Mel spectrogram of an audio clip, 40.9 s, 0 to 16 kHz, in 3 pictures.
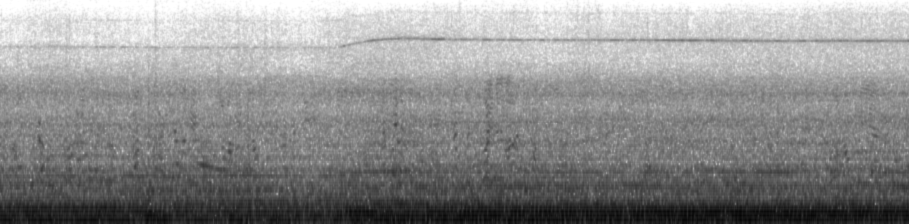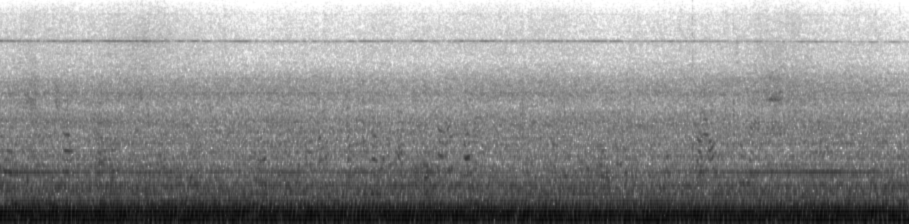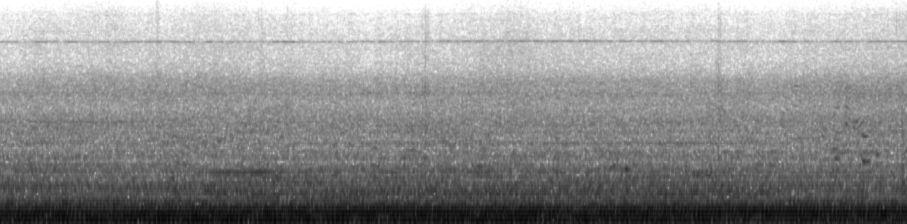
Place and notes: ถนน สี่พระยา Khwaeng Bang Rak, Khet Bang Rak, Krung Thep Maha Nakhon, Thailand - Flussbus Bangkok
A boat bus running along the river in Bangkok. Theres people, the motor and an occasional whistling which was produced by the boats co-sailor, signaling the captain how close he is to the next landing stage, whether the rope has been fixed or losened, and whether the boat is ready to take off again -- a very elaborate whistling technique.
29 August 2017, 12:40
